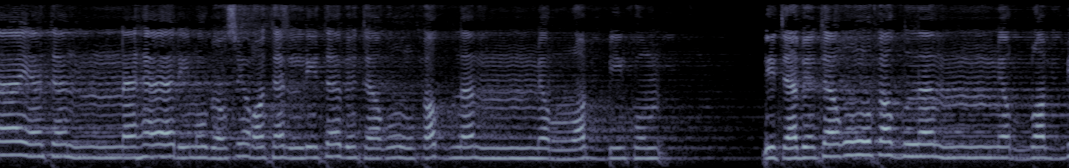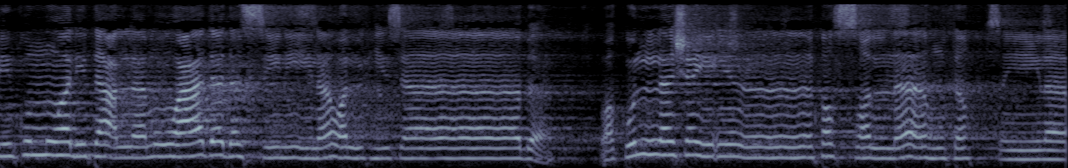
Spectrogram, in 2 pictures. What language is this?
Arabic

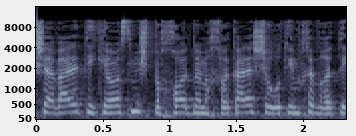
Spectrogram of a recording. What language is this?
Hebrew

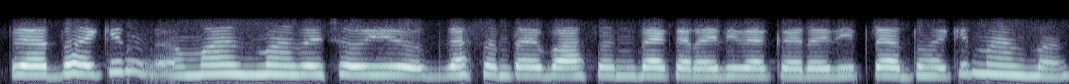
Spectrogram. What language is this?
Kashmiri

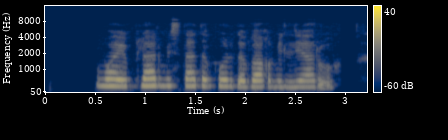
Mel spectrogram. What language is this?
Pashto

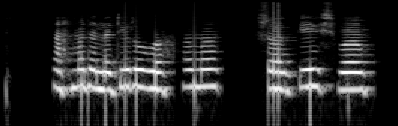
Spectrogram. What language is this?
Pashto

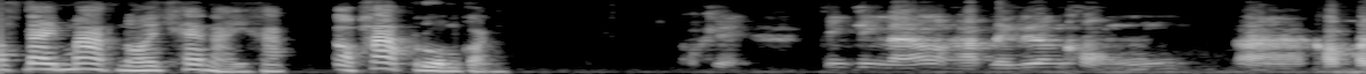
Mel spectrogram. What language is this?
Thai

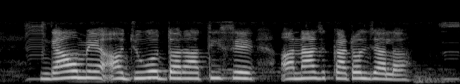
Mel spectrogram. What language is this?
Bhojpuri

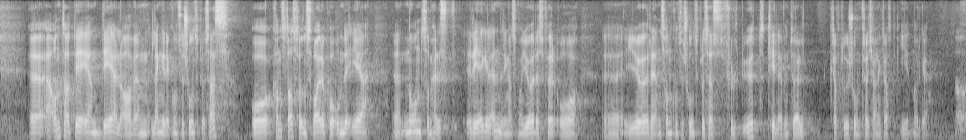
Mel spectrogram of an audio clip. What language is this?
Norwegian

